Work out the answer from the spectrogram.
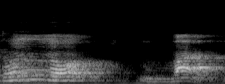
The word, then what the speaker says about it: ধন্যবাদ: তাহলে ধন্যবাদ এই হচ্ছে ধন্যবাদের সঠিক উচ্চারণ, ধন্যবাদ।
